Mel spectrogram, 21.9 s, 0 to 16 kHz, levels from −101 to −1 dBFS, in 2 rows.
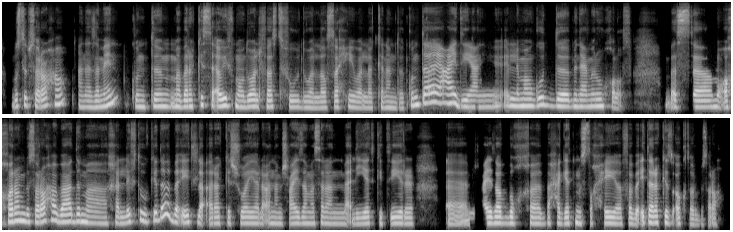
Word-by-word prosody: بُصّي، 180 +4 -2
بصراحة 205 +6 -1 0.2
أنا 165 -1 -4
زمان 185 - +1 0.2
كنت 170 0 -3 0.2
ما 175 - +1
باركّزش 175 +6 0
اوي 190 +3 +6
في 200 0 -3
موضوع 170 +2 +3
الFast 170 0 -2
food 160 -1 -4
والّا 150 0 -2
صحي 160 +2 -3
والّا 145 -1 -3
الكلام 150 0 -6
ده، 140 0 -8
كنت 215 - 0
آآ 280 +2 +5
عادي 260 -9 +3
يعني، 165 0 -3
اللي 190 -1 +2
موجود 190 +1 +2
بنعمله 175 0 +2
وخلاص، 185 +1 -4 0.5
بس - - 0 0.4
مؤخرًا 190 +6 +3
بصراحة 195 +4 +3
بعد 195 0 +3
ما 165 -6 0
خلّفت 170 +7 -2
وكده 230 - +2
بقيت 185 -2 0
لأ - - 0
أرَكّز 160 +1 -3
شوية، 160 0 -1
لأ 155 - -3
أنا 160 -1 -3
مش 150 0 -5
عايزة 155 +1 0
مثلًا 155 -1 -4
مقليات 150 +1 -2
كتير 155 0 -1 0.5
آآ 70 0 -3
مش 75 - -11
عايزه 160 +1 +5
أطبخ 155 0 -2
بحاجات 155 +1 -1
مش 160 - -1
صحية، 155 0 0
فبقيت 150 +3 0
أرَكّز 170 -1 +3
أكتر 140 -3 -4
بصراحة. 125 - -9
165 Hz, 150 wpm, -25 LUFS, 155-185 Hz, 0.5 s, اوي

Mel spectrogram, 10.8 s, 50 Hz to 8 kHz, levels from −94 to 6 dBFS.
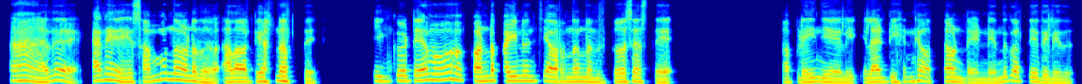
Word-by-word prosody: ఆ! - - 0 0.3
అదే. 180 +8 -1 0.3
కానీ, 190 +4 +2 0.3
సంబంధం 210 +8 0
ఉండదు. 150 -8 +2 0.2
అలంటియాన్ని 150 +3 +3
వస్తాయి. 140 -7 -8 0.7
ఇంకోటేమో 180 +5 +1 0.3
కొండ 160 +2 +6
పైనుంచి 170 +1 +2
ఎవరన్నా 150 0 +2
నన్ను 130 -3 -2
తోసేస్తే... 145 -4 -1 1.2
అప్పుడు 130 0 -5
ఏం 145 - -1
జేయాలి? 120 -2 -1
ఇలాంటియన్నీ 140 +4 -1
ఒత్తా 150 +1 -4
ఉంటాయండి. 115 -3 -5
ఎందుకొత్తాయో 160 0 -2
తెలిదు. 115 -1 -5
150 Hz, 115 wpm, -23 LUFS, 135-170 Hz, 1.2 s, కొండ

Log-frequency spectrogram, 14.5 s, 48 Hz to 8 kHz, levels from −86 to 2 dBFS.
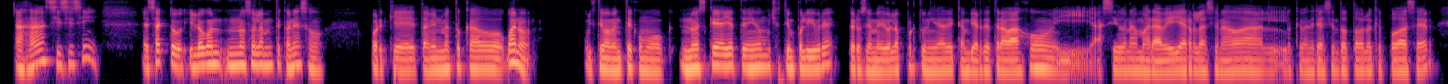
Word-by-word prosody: Ajá, 140 +10 +3
sí, 205 -6 -3
sí, 160 +2 -3
sí. 205 +1 -5 0.4
Exacto. 150 +2 +2
Y 135 - -2
luego, 150 +2 +5
n 165 0 +1
no 155 +1 +2
solamente 155 -1 0
con 135 - +1
eso, 125 -7 -3 0.4
porque 115 -1 -1
también 120 +1 +1
me 125 - +3
ha - - -9
tocado, 125 -3 +1
bueno, 185 -1 +3 0.5
últimamente 120 0 +1
como 110 -3 -1
no 130 0 +3
es 130 0 +2
que 150 - +5
haya 145 0 +4
tenido 135 0 +2
mucho 135 -2 -4
tiempo 130 -1 0
libre, 130 +5 +2
pero 120 -1 +1
se 115 0 -1
me 110 0 +1
dio 110 - +3
la 115 - +1
oportunidad 110 -2 -2
de 115 - -1
cambiar 110 -1 -1
de 115 - 0
trabajo 110 +3 +2
y 105 -1 -6
ha - - -6
sido 115 -1 -2
una 115 0 -2
maravilla 110 0 +2
relacionado 110 -1 -2
a 110 -1 -1
lo 110 +2 -8
que - - -8
vendría 105 0 -3
siendo 115 +1 -4
todo 110 - -2
lo 115 - -3
que 115 - -9
puedo 110 +3 0
hacer. 115 +3 -2
120 Hz, 225 wpm, -22 LUFS, 110-135 Hz, 0.5 s, luego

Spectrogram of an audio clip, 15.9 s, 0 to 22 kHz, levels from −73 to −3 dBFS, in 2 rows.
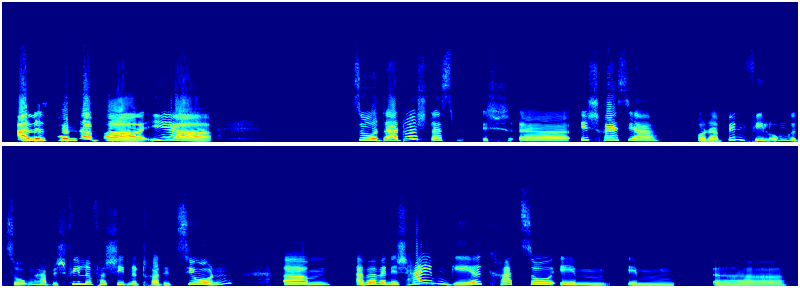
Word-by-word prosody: Alles 300 +3 +7
wunderbar, 275 -8 +5
ja. 260 - +4 1.5
So, 335 -4 +3
dadurch, 445 - +2
dass 335 -3 -3 0.3
ich 240 - -13
äh, 235 -2 -1
ich 365 +1 -5
reise 350 -2 +2
ja 250 -2 +1 0.4
oder 200 -3 -1
bin 380 - -7
viel 280 -6 -6
umgezogen, 245 -3 -7
habe 230 -1 -8
ich 230 - -8
viele 340 -1 -3
verschiedene 265 -4 -8
Traditionen. 240 +6 -3 0.6
Ähm, 255 0 +3 0.3
aber 295 +4 +1
wenn 285 -2 -2
ich 260 -1 -5
heimgehe, 340 - +1
grad 270 +4 -5
so 310 -2 -2
im 240 -4 -6 0.2
im, 210 -3 -9 0.4
äh 170 - -8
260 Hz, 115 wpm, -25 LUFS, 230-310 Hz, 1.5 s, Alles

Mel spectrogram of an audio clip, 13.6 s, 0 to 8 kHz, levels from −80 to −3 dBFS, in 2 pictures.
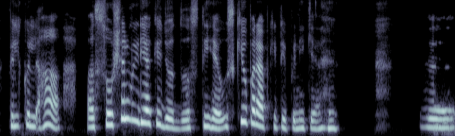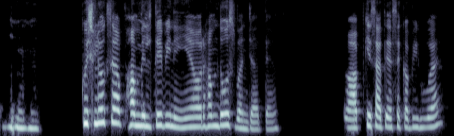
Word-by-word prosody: बिल्कुल। 225 0 -2
हाँ, 230 -4 -1 0.4
अ, 200 - +2
social 265 +11 +3
media 315 -5 +3
के 270 -3 0
जो 190 - +3 0.2
दोस्ती 190 +4 -3
है 185 - +3
उसके 210 - -2
ऊपर 290 -4 +3
आपकी 215 -1 +1
टिप्पणी 180 0 -4
क्या 170 -1 -4
है? 180 -1 -3 1.3
व 205 -1 -7
हुँ, 190 0 -1
हुँ। 180 -1 -2 0.7
कुछ 285 0 +6
लोग 300 +1 +6
से 305 0 +3
अप 285 -1 +3
हम 250 -1 +6
मिलते 230 +1 +3
भी 240 0 0
नहीं 200 -2 0
है 210 - 0
और 215 +1 +1
हम 230 +1 0
दोस्त 245 -1 +2
बन 175 -3 -2
जाते 155 -1 -8
हैं। 160 +2 -11 1.0
तो 200 - -7
आपके 185 +5 +1
साथ 215 -2 0
ऐसा 205 +2 -2
कभी 200 0 -4
हुआ 200 +2 -4
है? 280 +5 -10
210 Hz, 175 wpm, -21 LUFS, 185-245 Hz, 1.3 s, कुछ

